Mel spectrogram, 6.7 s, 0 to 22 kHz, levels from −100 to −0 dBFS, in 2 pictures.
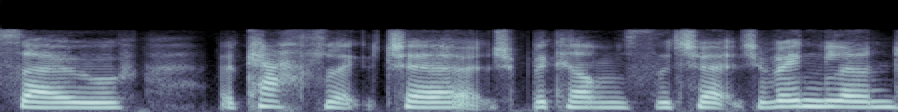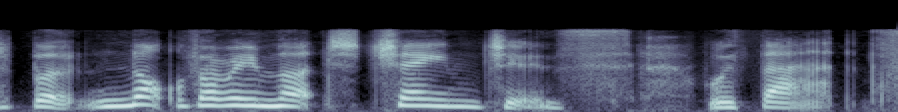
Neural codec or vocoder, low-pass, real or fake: codec, 16 kHz, 2 kbps, FreqCodec, larger model; 7.2 kHz; fake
